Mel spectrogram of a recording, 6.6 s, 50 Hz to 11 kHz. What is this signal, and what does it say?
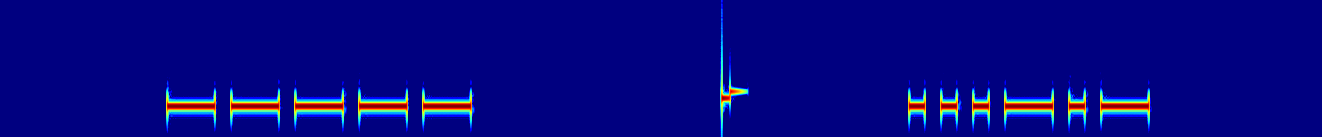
Morse code, heard as a keyed tone, about 15 wpm, 700 Hz. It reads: 0 <SK>
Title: Single Character (Letter:Number:Punctuation:Prosign) Alt 15wpm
